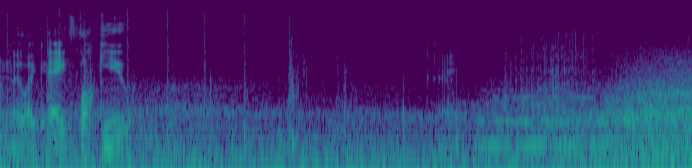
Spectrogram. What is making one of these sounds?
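Footsteps tap on a stone floor in an echoing hall.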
